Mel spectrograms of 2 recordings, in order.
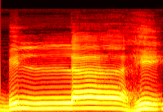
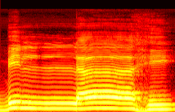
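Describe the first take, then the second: Both takes have the same delivery.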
